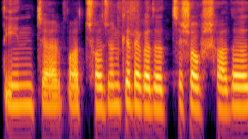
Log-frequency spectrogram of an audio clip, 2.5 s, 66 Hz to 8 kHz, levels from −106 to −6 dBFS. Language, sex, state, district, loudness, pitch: Bengali, female, West Bengal, Jhargram, -18 LUFS, 195 Hz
